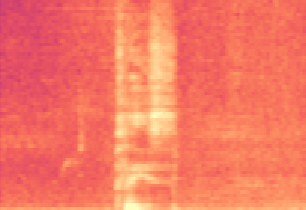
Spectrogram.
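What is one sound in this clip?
A young woman says something softly and briefly, close by.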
